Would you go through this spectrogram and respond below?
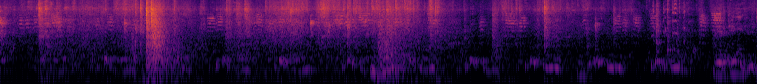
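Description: Pigeons coo repeatedly in a cluster of soft, throaty rolling calls close by, with a brief rustle or flutter partway through and a voice talking intermittently underneath.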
